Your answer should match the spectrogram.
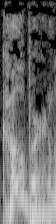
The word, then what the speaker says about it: Cockburn: Now, some people have that name and pronounce it Coburn,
